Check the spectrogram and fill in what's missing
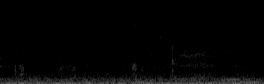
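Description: A pen writes by hand on dotted pages of a paper work planner, faint scratchy strokes in short bursts close to the microphone over a low steady background hum.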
